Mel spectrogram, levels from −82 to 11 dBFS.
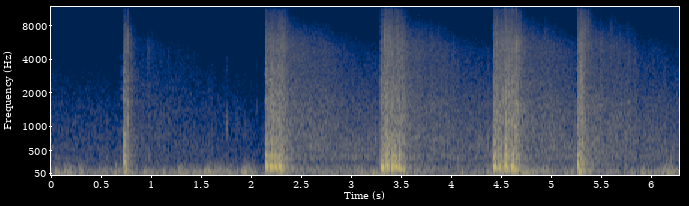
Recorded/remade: remade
